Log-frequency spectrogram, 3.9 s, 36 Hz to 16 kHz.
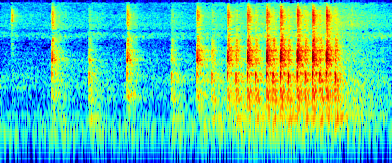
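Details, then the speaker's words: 1977 Bolens G10 tractor, after muffler install and fuel line/filter replacement: slow, uneven cranking clicks speed up to about six per second then stop without firing; battery too weak. "That battery died quick. I guess I'm going to cut it here and bring you back as soon as I replace the battery."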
